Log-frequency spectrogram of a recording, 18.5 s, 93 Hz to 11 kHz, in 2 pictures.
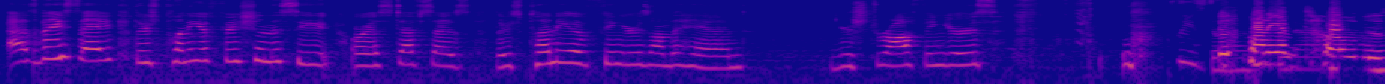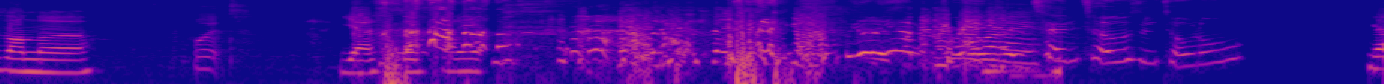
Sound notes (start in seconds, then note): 6.8 sIpPINGNOISES; 11.7 groupie Giggles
